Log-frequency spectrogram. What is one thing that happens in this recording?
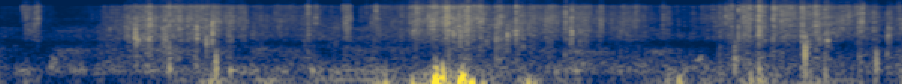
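Footsteps crunch on dry, loose dirt.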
